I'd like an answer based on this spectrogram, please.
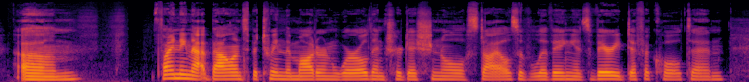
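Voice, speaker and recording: A woman speaks with an American accent in a very deep, low pitch, her intonation monotone and flat at a moderate pace. The recording is very clean with a silent background. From USA. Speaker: bushcraft and wilderness instructor. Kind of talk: interview.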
